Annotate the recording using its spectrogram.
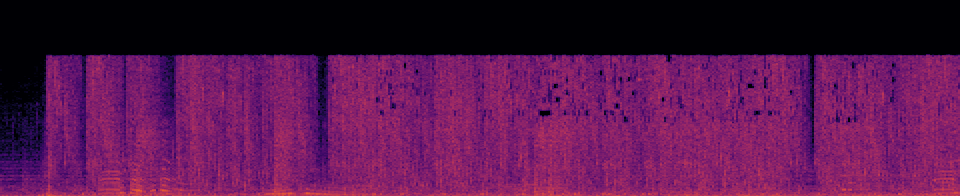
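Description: Cartoonish shots fire and splatter in quick succession.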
